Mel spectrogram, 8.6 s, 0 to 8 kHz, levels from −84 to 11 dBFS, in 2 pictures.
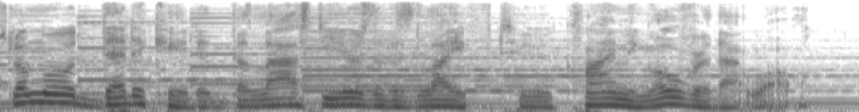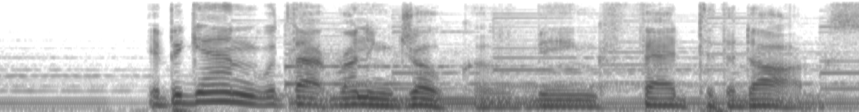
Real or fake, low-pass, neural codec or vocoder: real; 7.2 kHz; none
